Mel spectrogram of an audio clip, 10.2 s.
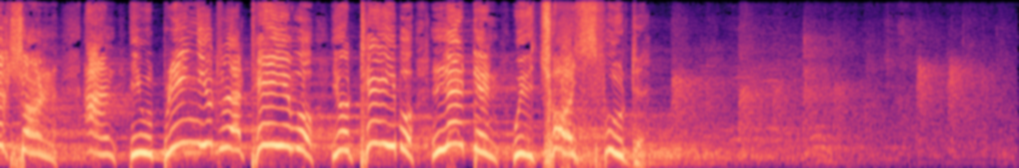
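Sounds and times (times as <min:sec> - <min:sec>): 
speech: 0:00.1 - 0:06.6
audience clapping: 0:06.4 - 0:10.1.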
